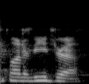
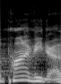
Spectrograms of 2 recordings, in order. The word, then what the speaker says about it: Ponte Vedra: So I know you grew up in, what was it, Point Verde Beach? – Yeah, Ponte Vedra. – Oh, Ponte Vedra. Okay, I butchered that.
